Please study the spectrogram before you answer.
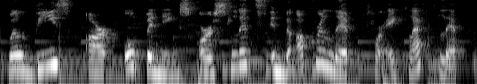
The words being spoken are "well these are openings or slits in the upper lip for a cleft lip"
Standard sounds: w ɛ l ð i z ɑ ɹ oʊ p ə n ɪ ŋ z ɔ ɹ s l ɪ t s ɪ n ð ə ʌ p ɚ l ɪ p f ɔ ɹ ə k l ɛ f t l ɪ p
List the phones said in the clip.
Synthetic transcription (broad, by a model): w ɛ l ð i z ɑ ɹ oʊ p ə n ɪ ŋ s ɔ ɹ s l ɪ t s ɪ n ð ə ʌ p ɚ l ɪ p f ɔ ɹ ə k l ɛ f t l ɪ p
